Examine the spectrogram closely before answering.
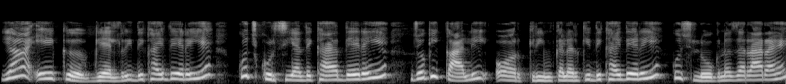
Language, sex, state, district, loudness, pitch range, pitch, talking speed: Hindi, female, Bihar, Gopalganj, -15 LUFS, 200-280 Hz, 230 Hz, 230 wpm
